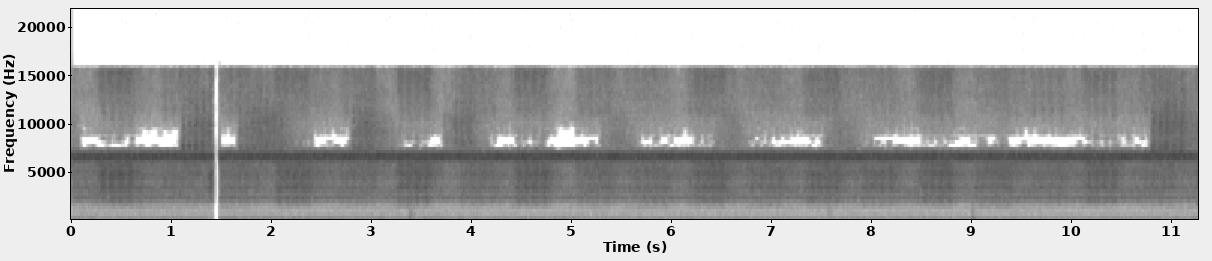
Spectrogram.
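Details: Steady shrill cicada chorus recorded in Dallas, Georgia, a constant high whine overlaid with pulsing bursts at irregular intervals, briefly cut by a sharp dropout early on.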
